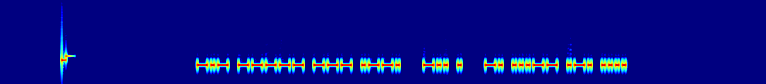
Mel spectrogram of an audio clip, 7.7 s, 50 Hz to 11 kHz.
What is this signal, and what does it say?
Morse code, heard as a keyed tone, about 36 wpm, 700 Hz. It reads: K0OP DE N3RH
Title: USA Callsign DE Callsign - 4 Characters - 35wpm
